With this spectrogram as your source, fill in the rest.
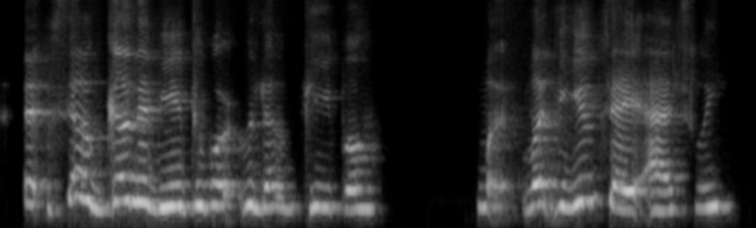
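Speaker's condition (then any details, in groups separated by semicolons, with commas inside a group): Cerebral palsy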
